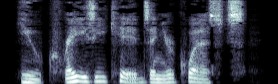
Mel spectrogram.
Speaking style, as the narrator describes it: He sighed

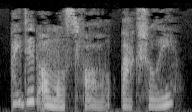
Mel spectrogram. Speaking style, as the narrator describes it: I whisper

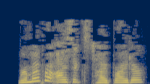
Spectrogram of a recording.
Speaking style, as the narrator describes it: she blurted

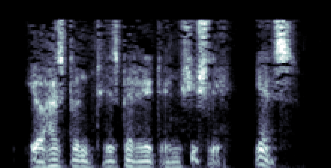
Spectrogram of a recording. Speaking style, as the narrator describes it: he said

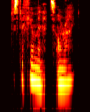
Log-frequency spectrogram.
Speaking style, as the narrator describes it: I whispered to Nino

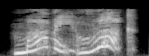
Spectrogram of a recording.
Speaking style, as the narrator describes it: Ella squealed

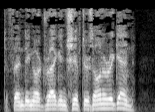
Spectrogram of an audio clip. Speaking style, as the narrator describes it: West said dryly

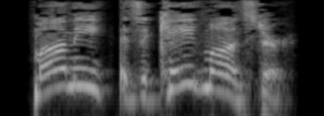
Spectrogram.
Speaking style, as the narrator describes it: he runs away screaming

